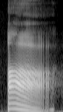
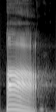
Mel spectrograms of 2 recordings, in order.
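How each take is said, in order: No difference in how they are said.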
